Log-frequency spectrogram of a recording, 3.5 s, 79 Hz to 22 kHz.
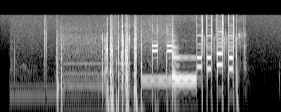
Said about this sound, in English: In any case, let's see what happens if from a touchtone phone we dial 4191 and hang up.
